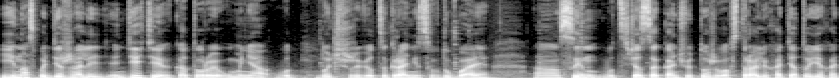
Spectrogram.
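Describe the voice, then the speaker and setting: Her voice is fairly low for a woman, with a dark, mellow tone. She keeps a moderate pace and fairly even intonation. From Tatarstan, Russia (Nizhnekamsk); Tatarstan, Russia. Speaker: real estate agency owner; interviewee. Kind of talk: interview. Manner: halting. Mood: calm, warm. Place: home room. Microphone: lapel.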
